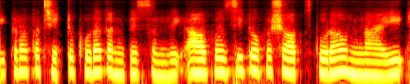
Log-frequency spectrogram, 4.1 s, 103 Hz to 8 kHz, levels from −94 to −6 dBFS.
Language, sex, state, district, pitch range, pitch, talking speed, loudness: Telugu, female, Telangana, Hyderabad, 180-200 Hz, 185 Hz, 145 wpm, -18 LUFS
